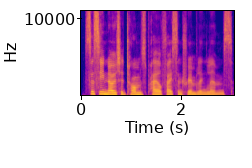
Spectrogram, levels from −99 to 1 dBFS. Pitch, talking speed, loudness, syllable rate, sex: 215 Hz, 155 wpm, -17 LUFS, 3.8 syllables/s, female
